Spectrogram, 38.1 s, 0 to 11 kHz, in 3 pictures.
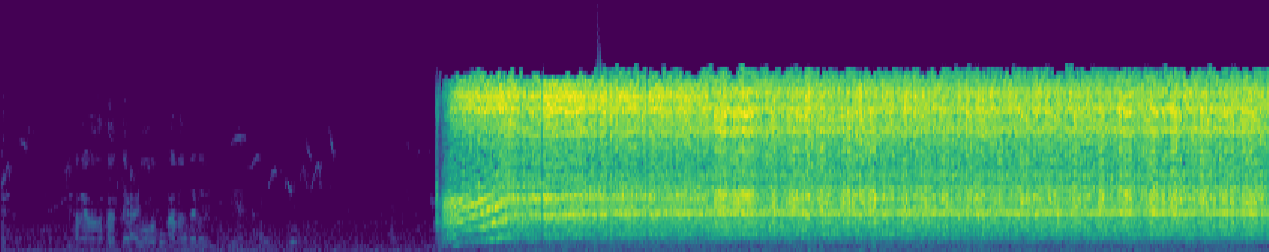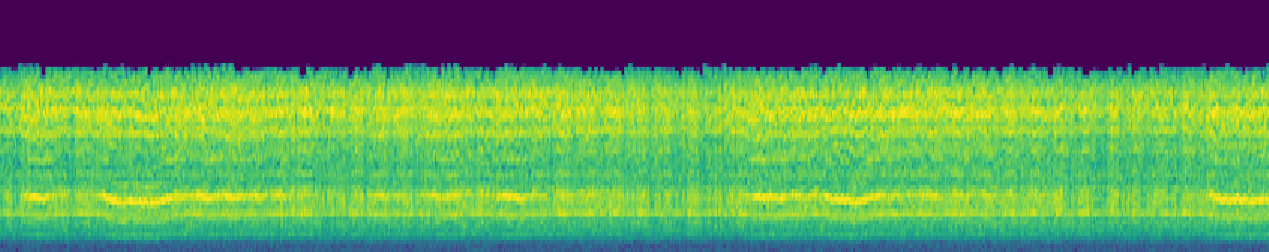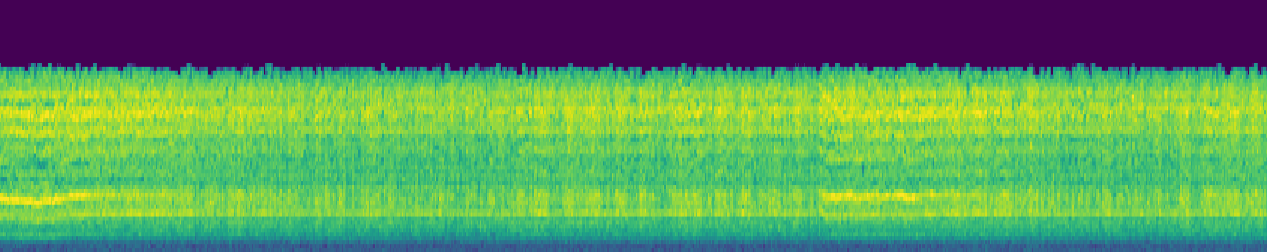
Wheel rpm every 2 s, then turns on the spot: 0, 0, 80, 230, 230, 230, 230, 220, 230, 230, 230, 230, 230, 230, 230, 230, 230, 230, 230.
none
